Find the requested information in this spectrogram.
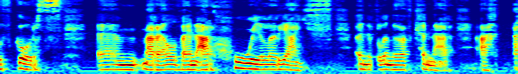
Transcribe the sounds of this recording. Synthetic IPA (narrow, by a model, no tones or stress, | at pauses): ðɡ̥ʊrsəːmːaɾɛlˠvɛnarhuːɨlˠəɾjajθənəblˠənəðað̥kʰəna̰ɾa̰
